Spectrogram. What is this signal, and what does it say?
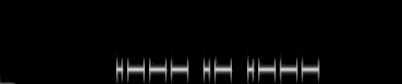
Morse code, heard as a keyed tone, about 22 wpm, 700 Hz. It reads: JAJ
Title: USA Call Sign Postfixes - 3 Letters 22wpm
